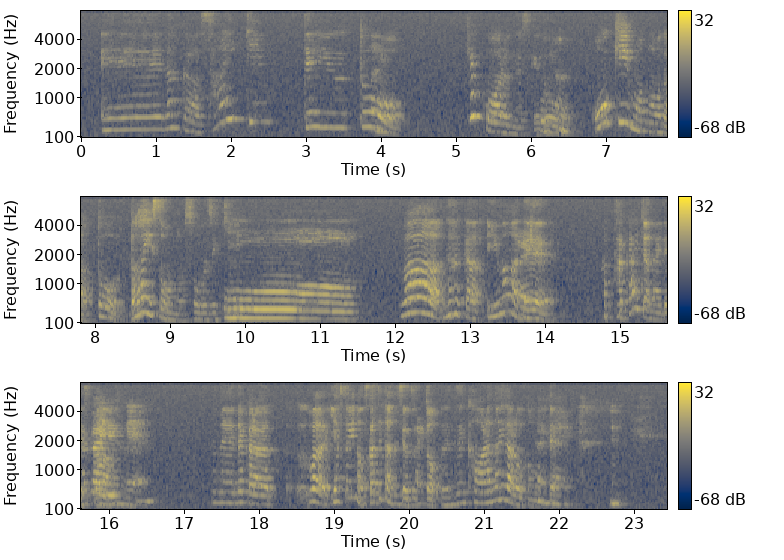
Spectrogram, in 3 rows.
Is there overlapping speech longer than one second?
No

